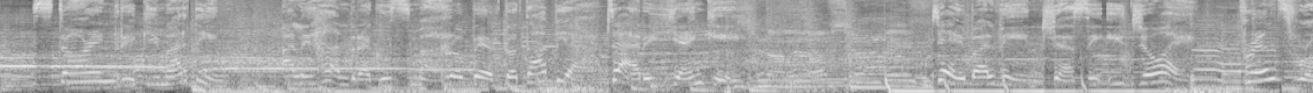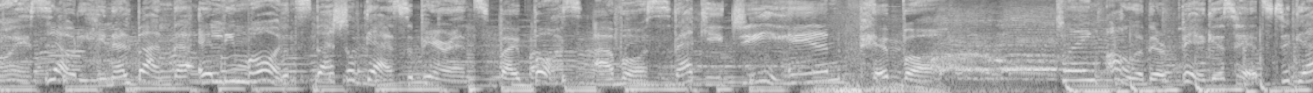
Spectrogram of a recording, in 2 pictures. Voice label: radio women concert fiesta latina, radio imaging

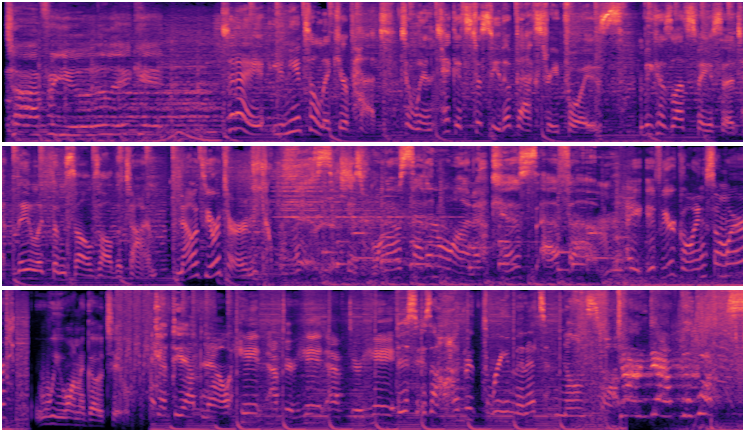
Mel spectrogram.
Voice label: radio chr

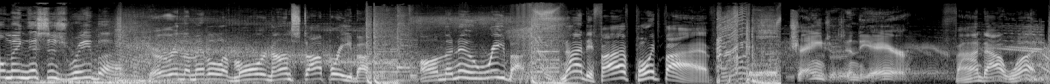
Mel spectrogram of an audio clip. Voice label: radio country, radio imaging

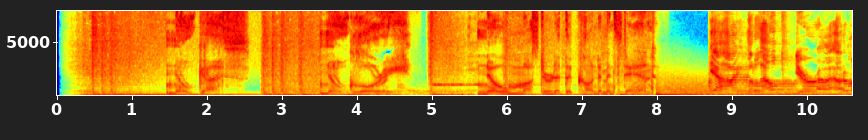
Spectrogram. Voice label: radio imaging men sports

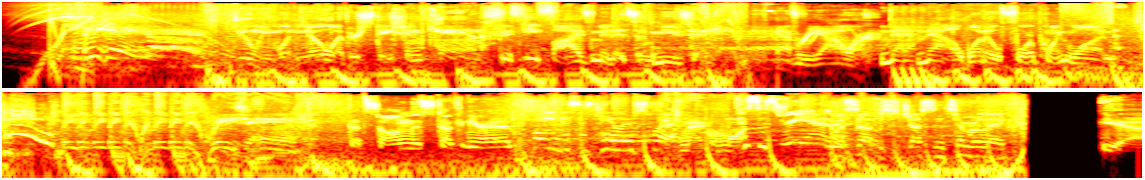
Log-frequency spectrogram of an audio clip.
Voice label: radio chr, radio imaging

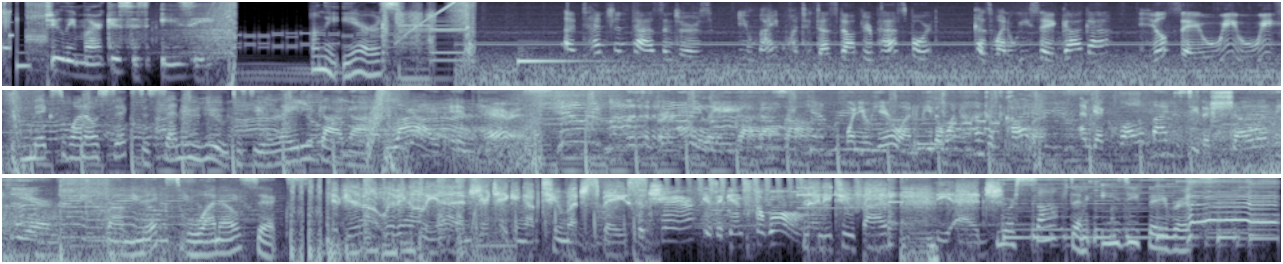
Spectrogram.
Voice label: radio imaging

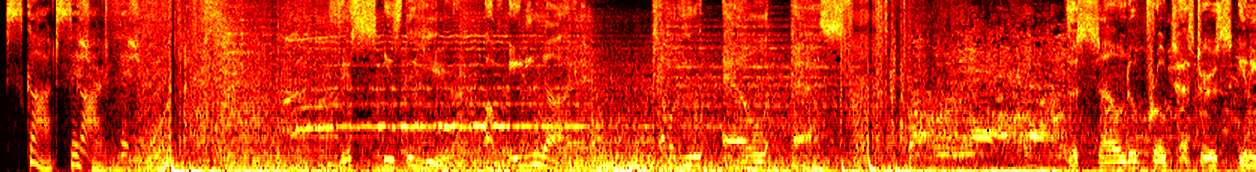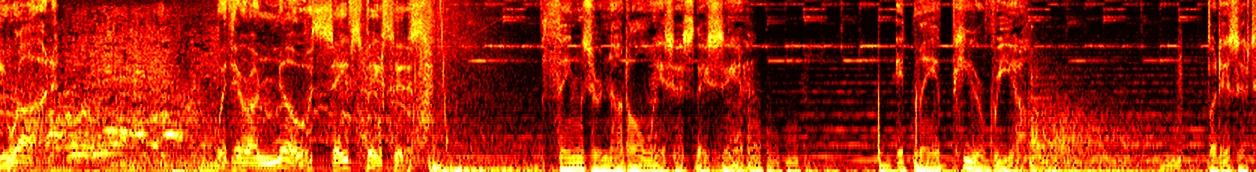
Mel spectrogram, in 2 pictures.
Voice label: radio men newstalk, radio imaging

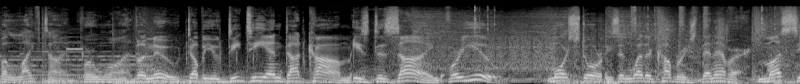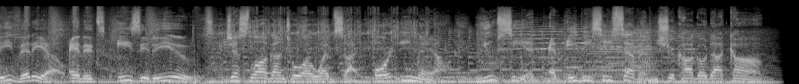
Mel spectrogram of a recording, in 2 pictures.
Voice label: tv affiliate men news

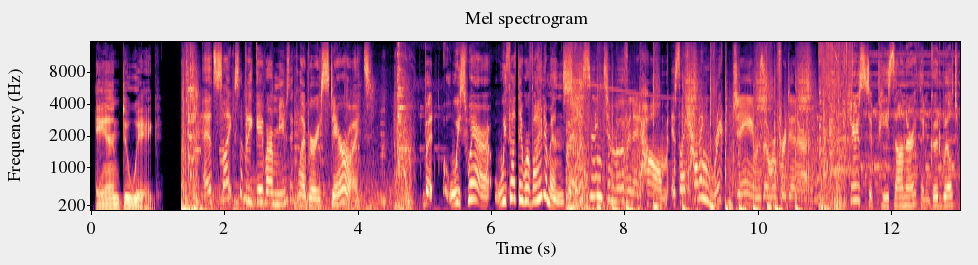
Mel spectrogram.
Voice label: adult; radio imaging

